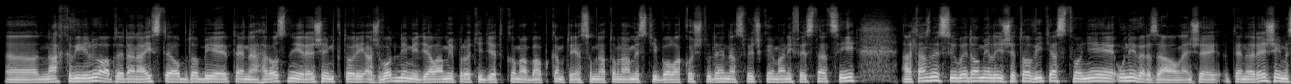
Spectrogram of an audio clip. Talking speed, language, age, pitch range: 205 wpm, Slovak, 40-59, 120-145 Hz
